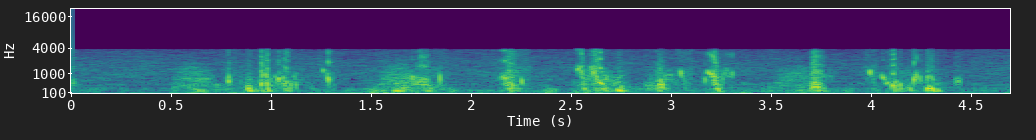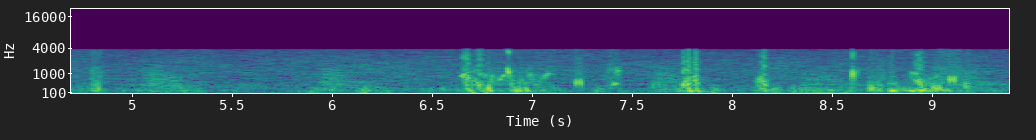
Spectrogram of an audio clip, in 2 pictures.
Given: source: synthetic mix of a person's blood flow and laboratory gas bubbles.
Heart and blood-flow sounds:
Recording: Doppler ultrasound of blood flow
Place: subclavian vein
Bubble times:
0.00-0.03 s: bubbles
0.75-1.16 s: bubbles
1.23-1.33 s: bubbles
1.68-1.88 s: bubbles
2.12-2.29 s: bubbles
2.51-2.80 s: bubbles
2.85-3.10 s: bubbles
3.14-3.31 s: bubbles
3.67-3.81 s: bubbles
3.96-4.38 s: bubbles
4.40-4.46 s: bubbles
4.77-4.85 s: bubbles
6.62-7.11 s: bubbles
7.17-7.27 s: bubbles
7.36-7.45 s: bubbles
7.57-7.88 s: bubbles
8.10-8.19 s: bubbles
8.55-9.20 s: bubbles
From the record:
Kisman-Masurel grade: 233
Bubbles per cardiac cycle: several, 3 to 8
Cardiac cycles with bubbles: 50 to 99%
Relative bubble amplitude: loud (0.450 to 0.775)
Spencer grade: 3 (all of the cardiac periods contain showers or single bubble signals, but not dominating or overriding the cardiac motion signals)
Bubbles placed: anywhere in the cardiac cycle

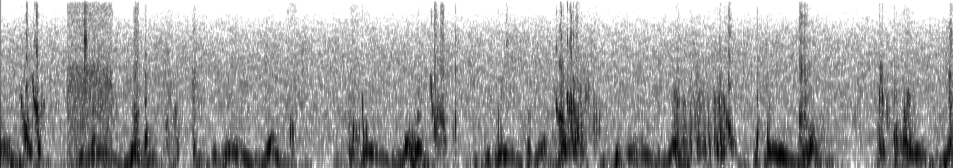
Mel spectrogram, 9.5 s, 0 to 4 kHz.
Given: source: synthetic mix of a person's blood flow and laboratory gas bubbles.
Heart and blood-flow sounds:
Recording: Doppler ultrasound of blood flow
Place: precordium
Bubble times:
0.17-0.45 s: bubbles
0.67-1.12 s: bubbles
1.31-1.51 s: bubbles
1.61-1.80 s: bubbles
1.90-1.97 s: bubbles
2.86-2.97 s: bubbles
3.46-3.70 s: bubbles
4.06-4.24 s: bubbles
4.28-4.47 s: bubbles
4.51-4.59 s: bubbles
4.95-5.10 s: bubbles
5.26-5.32 s: bubbles
5.52-6.03 s: bubbles
6.70-7.37 s: bubbles
7.54-7.61 s: bubbles
7.64-7.72 s: bubbles
7.97-8.25 s: bubbles
8.75-9.15 s: bubbles
9.47-9.54 s: bubbles
From the record:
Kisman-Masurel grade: 243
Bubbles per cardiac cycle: several, 3 to 8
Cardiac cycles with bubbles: 100%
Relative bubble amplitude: loud (0.450 to 0.775)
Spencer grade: 3 (all of the cardiac periods contain showers or single bubble signals, but not dominating or overriding the cardiac motion signals)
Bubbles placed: anywhere in the cardiac cycle

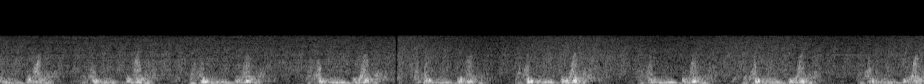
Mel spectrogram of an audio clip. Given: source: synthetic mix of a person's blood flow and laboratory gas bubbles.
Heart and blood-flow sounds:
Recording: Doppler ultrasound of blood flow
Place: precordium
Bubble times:
no bubbles
From the record:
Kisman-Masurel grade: 000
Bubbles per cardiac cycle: 0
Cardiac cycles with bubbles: 0%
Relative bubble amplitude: no bubbles discernible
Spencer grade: 0 (complete lack of bubble signals)

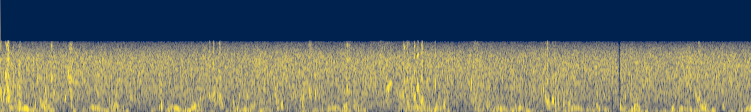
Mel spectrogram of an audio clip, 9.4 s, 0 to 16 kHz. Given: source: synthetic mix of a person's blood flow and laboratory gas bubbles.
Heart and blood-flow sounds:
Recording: Doppler ultrasound of blood flow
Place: precordium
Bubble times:
0.00-0.32 s: bubbles
0.40-0.98 s: bubbles
1.32-1.69 s: bubbles
1.95-2.07 s: bubbles
2.34-2.54 s: bubbles
2.58-2.82 s: bubbles
2.84-3.03 s: bubbles
3.05-3.21 s: bubbles
3.39-3.61 s: bubbles
3.71-3.98 s: bubbles
4.26-4.39 s: bubbles
4.60-4.92 s: bubbles
4.96-5.35 s: bubbles
5.41-5.60 s: bubbles
5.77-6.15 s: bubbles
6.40-6.54 s: bubbles
6.75-7.15 s: bubbles
7.52-7.57 s: bubbles
7.69-8.08 s: bubbles
8.66-8.79 s: bubbles
8.98-9.08 s: bubbles
From the record:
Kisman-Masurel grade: 243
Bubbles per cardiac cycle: several, 3 to 8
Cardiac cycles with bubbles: 100%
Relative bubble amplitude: loud (0.450 to 0.775)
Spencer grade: 3 (all of the cardiac periods contain showers or single bubble signals, but not dominating or overriding the cardiac motion signals)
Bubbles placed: anywhere in the cardiac cycle

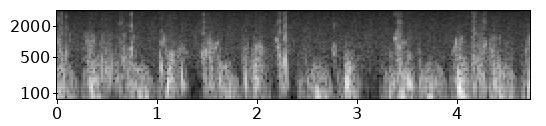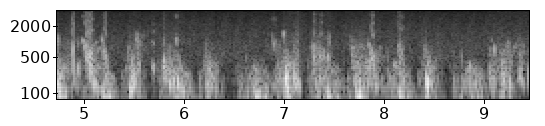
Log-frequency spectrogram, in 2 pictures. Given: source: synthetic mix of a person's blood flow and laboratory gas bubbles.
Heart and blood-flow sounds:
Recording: Doppler ultrasound of blood flow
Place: precordium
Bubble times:
0.00-0.15 s: bubbles
0.26-0.86 s: bubbles
0.99-1.32 s: bubbles
1.43-1.66 s: bubbles
1.83-2.08 s: bubbles
2.17-2.33 s: bubbles
2.75-2.80 s: bubbles
3.33-3.59 s: bubbles
3.95-4.08 s: bubbles
4.13-4.56 s: bubbles
4.70-5.27 s: bubbles
5.45-5.58 s: bubbles
5.66-5.71 s: bubbles
5.75-5.99 s: bubbles
6.85-7.17 s: bubbles
7.25-7.47 s: bubbles
7.64-7.97 s: bubbles
8.11-8.21 s: bubbles
9.02-9.46 s: bubbles
From the record:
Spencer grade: 3 (all of the cardiac periods contain showers or single bubble signals, but not dominating or overriding the cardiac motion signals)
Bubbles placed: anywhere in the cardiac cycle

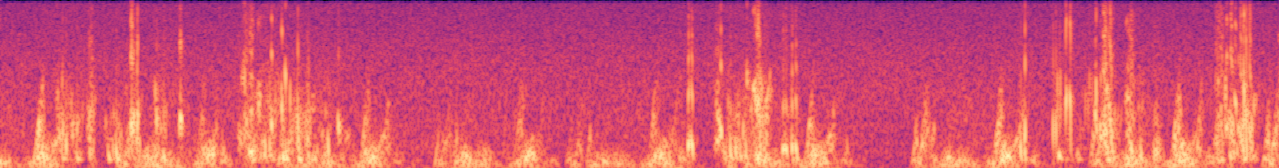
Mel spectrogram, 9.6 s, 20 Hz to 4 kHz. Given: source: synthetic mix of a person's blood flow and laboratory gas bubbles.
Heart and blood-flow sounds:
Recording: Doppler ultrasound of blood flow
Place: precordium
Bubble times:
0.42-0.72 s: bubbles
0.78-1.08 s: bubbles
1.12-1.27 s: bubbles
1.32-1.40 s: bubbles
1.78-2.65 s: bubbles
5.07-5.24 s: bubbles
5.35-5.80 s: bubbles
5.85-6.00 s: bubbles
7.62-7.73 s: bubbles
7.88-8.60 s: bubbles
8.64-8.72 s: bubbles
9.10-9.46 s: bubbles
9.57-9.60 s: bubbles
From the record:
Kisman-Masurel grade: 332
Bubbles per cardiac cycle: rolling drumbeat, 9 or more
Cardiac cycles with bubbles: 50 to 99%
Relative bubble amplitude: moderate (0.250 to 0.450)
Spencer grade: 3 (all of the cardiac periods contain showers or single bubble signals, but not dominating or overriding the cardiac motion signals)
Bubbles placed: only in the low amplitude regions of the cardiac cycle

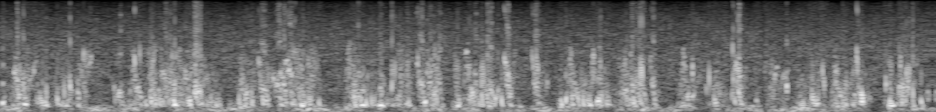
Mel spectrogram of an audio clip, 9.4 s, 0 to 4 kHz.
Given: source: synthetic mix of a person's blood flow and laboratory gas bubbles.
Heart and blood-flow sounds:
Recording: Doppler ultrasound of blood flow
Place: precordium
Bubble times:
0.04-0.98 s: bubbles
1.15-1.31 s: bubbles
1.34-2.27 s: bubbles
2.40-3.29 s: bubbles
3.50-4.49 s: bubbles
4.56-4.68 s: bubbles
4.71-5.21 s: bubbles
5.33-5.55 s: bubbles
5.62-6.63 s: bubbles
6.93-7.01 s: bubbles
7.08-7.52 s: bubbles
7.57-7.96 s: bubbles
7.99-8.35 s: bubbles
8.46-8.76 s: bubbles
8.87-9.36 s: bubbles
From the record:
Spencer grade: 4 (maximum detectable bubble signal sounding continuously throughout systole and diastole of every cardiac period, and overriding the amplitude of the normal cardiac signals)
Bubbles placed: anywhere in the cardiac cycle

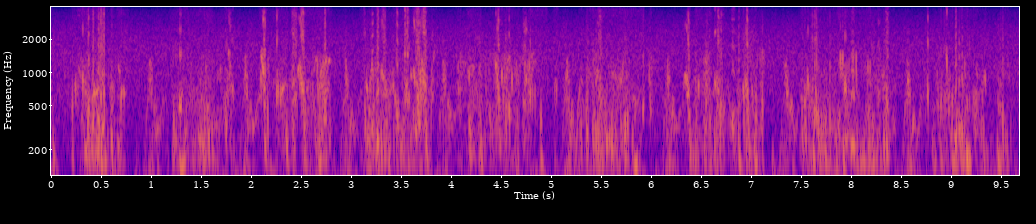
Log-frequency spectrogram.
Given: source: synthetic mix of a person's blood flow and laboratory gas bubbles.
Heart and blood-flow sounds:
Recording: Doppler ultrasound of blood flow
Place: precordium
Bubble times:
0.00-0.05 s: bubbles
0.17-0.80 s: bubbles
1.17-1.83 s: bubbles
2.05-2.82 s: bubbles
3.09-3.86 s: bubbles
4.04-4.96 s: bubbles
5.01-5.08 s: bubbles
5.25-6.04 s: bubbles
6.31-7.16 s: bubbles
7.47-8.47 s: bubbles
8.73-9.63 s: bubbles
From the record:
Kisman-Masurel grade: 444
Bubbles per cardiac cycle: continuous sound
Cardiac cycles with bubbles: 100%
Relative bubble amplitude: maximal (0.775 to 0.999)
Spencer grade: 4 (maximum detectable bubble signal sounding continuously throughout systole and diastole of every cardiac period, and overriding the amplitude of the normal cardiac signals)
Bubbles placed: only in the low amplitude regions of the cardiac cycle

